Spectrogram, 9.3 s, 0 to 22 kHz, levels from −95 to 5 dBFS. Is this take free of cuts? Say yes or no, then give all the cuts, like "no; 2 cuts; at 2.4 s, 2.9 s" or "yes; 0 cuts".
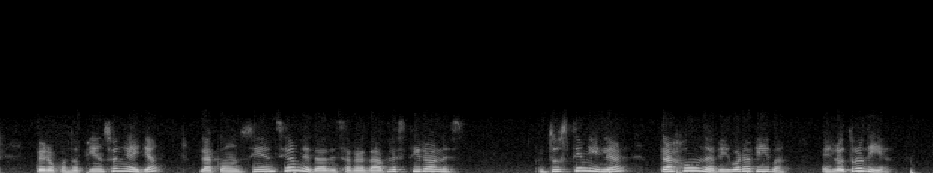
no; 1 cut; at 1.8 s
